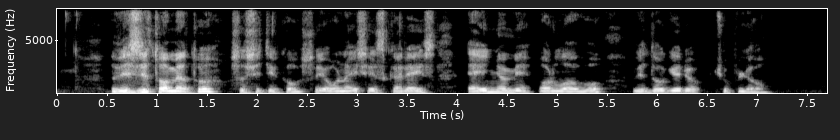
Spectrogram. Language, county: Lithuanian, Alytus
